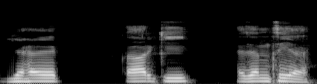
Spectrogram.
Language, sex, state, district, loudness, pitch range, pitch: Hindi, male, Uttar Pradesh, Saharanpur, -13 LUFS, 135-145 Hz, 145 Hz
